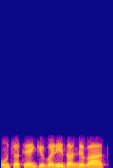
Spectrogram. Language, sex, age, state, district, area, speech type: Nepali, female, 60+, West Bengal, Kalimpong, rural, conversation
